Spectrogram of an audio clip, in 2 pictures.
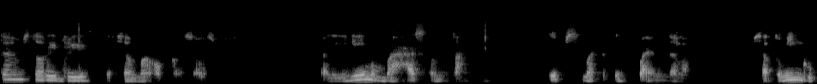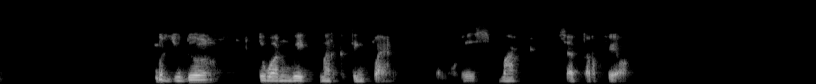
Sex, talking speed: male, 95 wpm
